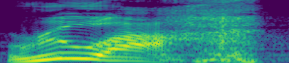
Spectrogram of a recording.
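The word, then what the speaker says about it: רוח: in the Hebrew and it's pronounced Ru if you ever if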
